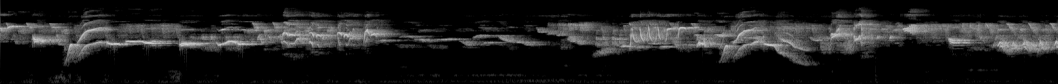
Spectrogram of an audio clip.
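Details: Kacer, the oriental magpie-robin, in full gacor song with luxurious isian: dense twittering phrases of whistles and chattering trills, a brief softer lull near the fourth second, then strong varied sweeps and rattles.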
